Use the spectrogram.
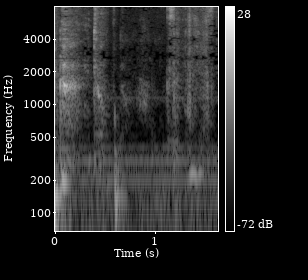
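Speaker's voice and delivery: breathy whisper after a laugh, a bit quick. Real, not acted. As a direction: whisper it to yourself, amused and baffled. Baffled aside while reading cards.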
